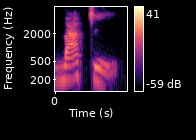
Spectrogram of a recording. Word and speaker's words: LaTeX: It's spelled as latex, which is rubber, but no, it's pronounced as latte.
